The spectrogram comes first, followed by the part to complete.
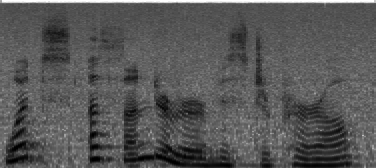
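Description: A polite, curious woman scientist, as a reader puts her on. Her questions lift over a lively range. She sounds kind and interested. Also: on the low side, measured pace, creaky, slight background noise, full character voice, poor audio. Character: kindly female geologist, curious.

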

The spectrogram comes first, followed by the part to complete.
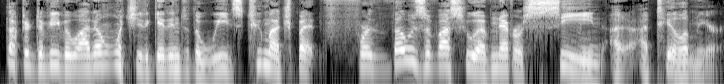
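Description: A man interviewing a guest, asking questions in a deliberate, unhurried way. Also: a little high, lively intonation, a little mellow, dry recording.

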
